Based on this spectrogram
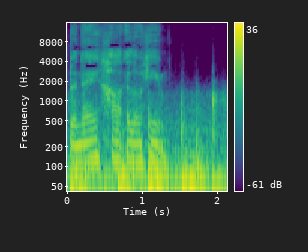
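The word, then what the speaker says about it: בני האלוהים: of God mentioned here in the Hebrew is pronounced Binet ha Elohim the Septuagint which is the Greek translation of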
